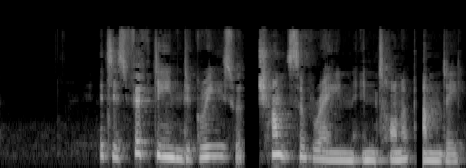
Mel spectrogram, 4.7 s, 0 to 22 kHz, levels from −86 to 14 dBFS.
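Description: Speech with a rough, grainy texture throughout, with noise filling the gaps between harmonics; the noise follows the voice rather than sitting underneath as steady hiss, which points to low-delay AAC compression, likely AAC-ELD at around 32 kbps. AAC frame loss with muting leaves soft-edged silent holes at 2.43–2.60 s, after "is fifteen degrees" and before "of rain", and at 4.15–4.24 s, after "of rain". The sound fades out and back in, unlike a hard dropout.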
